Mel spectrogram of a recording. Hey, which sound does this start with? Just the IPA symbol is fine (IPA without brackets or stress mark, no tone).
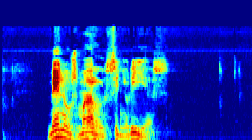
m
